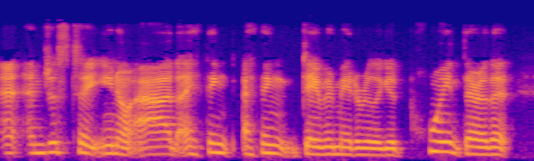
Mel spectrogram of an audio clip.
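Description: A woman's voice: lowish voice, fairly quick, pushed and bright. A woman guest author in a podcast chat who repeats her words and keeps checking in with "right?" and "you know". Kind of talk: podcast conversation.

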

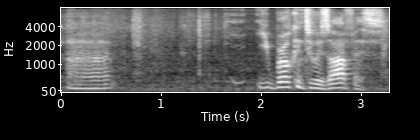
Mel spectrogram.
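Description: An actress playing an uneasy, guarded doctor in an audio drama, hesitant yet probing. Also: female voice, sits low, takes it slowly, slight background noise. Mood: unsettled, doubtful. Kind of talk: naturalistic audio drama acting.

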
